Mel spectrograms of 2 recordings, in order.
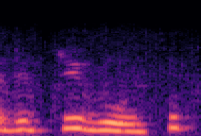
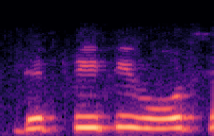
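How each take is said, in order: First: "detrivores" said slowly as de-tri-vores; "detrivores" with no "ti" after "tri"; shorter pronunciation. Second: "Detritivores" said slowly as de-tri-ti-vores; "Detritivores" with the "ti" sounded after "tri"; longer pronunciation. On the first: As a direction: say "detrivores" in three beats. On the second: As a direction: say "Detritivores" with all four beats. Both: Shown as a demonstration. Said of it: "दोनों ठीक है".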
